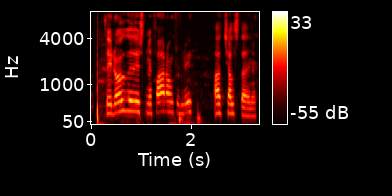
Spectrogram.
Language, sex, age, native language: Icelandic, male, 14, Icelandic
